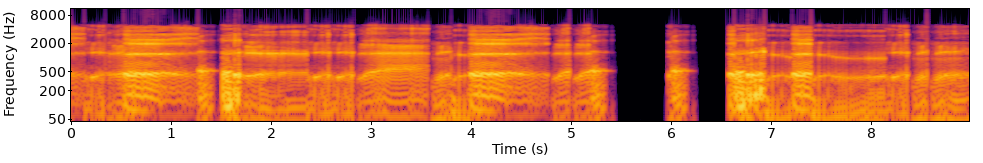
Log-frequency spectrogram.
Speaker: I like to burp a lot.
